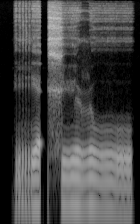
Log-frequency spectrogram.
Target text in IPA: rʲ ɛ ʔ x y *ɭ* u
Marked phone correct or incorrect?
correct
